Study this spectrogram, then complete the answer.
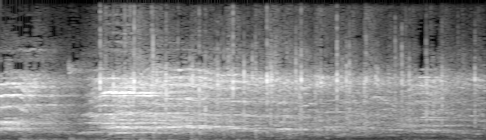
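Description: Spectators cheer and shout.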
